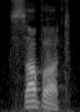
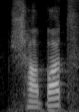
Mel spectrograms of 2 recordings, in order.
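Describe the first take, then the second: First: The word begins with an s sound. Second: The word begins with a sh sound. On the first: This is how the Greeks said it. "sie sagten Sabbat" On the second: This is the original Hebrew form. "Es heißt Shabbat"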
